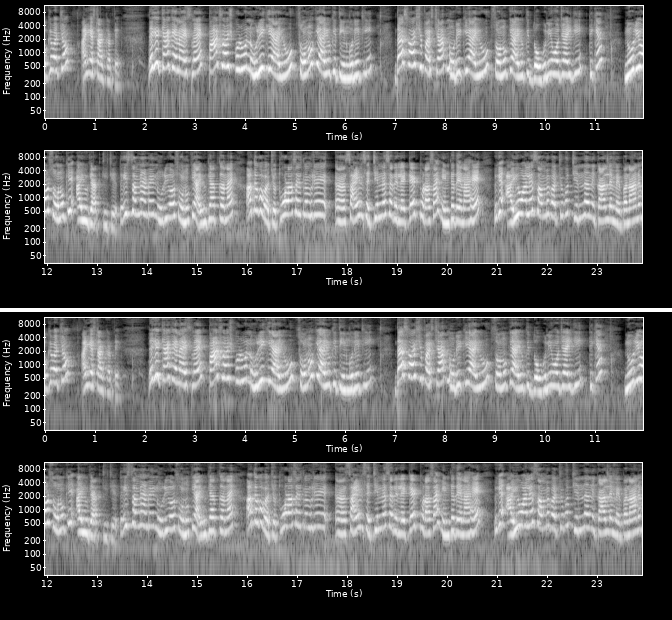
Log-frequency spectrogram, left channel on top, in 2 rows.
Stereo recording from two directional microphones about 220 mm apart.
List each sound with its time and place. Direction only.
0.0 s a woman's voice: 25° left (ahead or behind)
